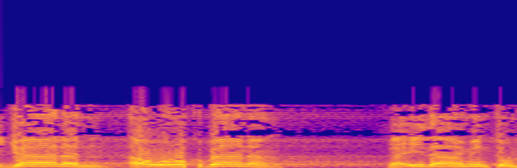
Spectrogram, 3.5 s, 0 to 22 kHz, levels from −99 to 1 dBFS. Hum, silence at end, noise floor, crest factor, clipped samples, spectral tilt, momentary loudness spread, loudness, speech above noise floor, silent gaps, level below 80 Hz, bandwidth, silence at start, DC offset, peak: none; 0 s; -31 dBFS; 10 dB; 0.4%; -3.5 dB/octave; 11 LU; -9 LUFS; 23 dB; none; -46 dBFS; 8.8 kHz; 0 s; under 0.1%; 0 dBFS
